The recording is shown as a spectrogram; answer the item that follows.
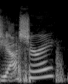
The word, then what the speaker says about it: Yashere: Isn't it Yashere? – No, it's Yashere. – It's Yashere? – Yeah. – Oh, shit. I've been saying it wrong for years.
